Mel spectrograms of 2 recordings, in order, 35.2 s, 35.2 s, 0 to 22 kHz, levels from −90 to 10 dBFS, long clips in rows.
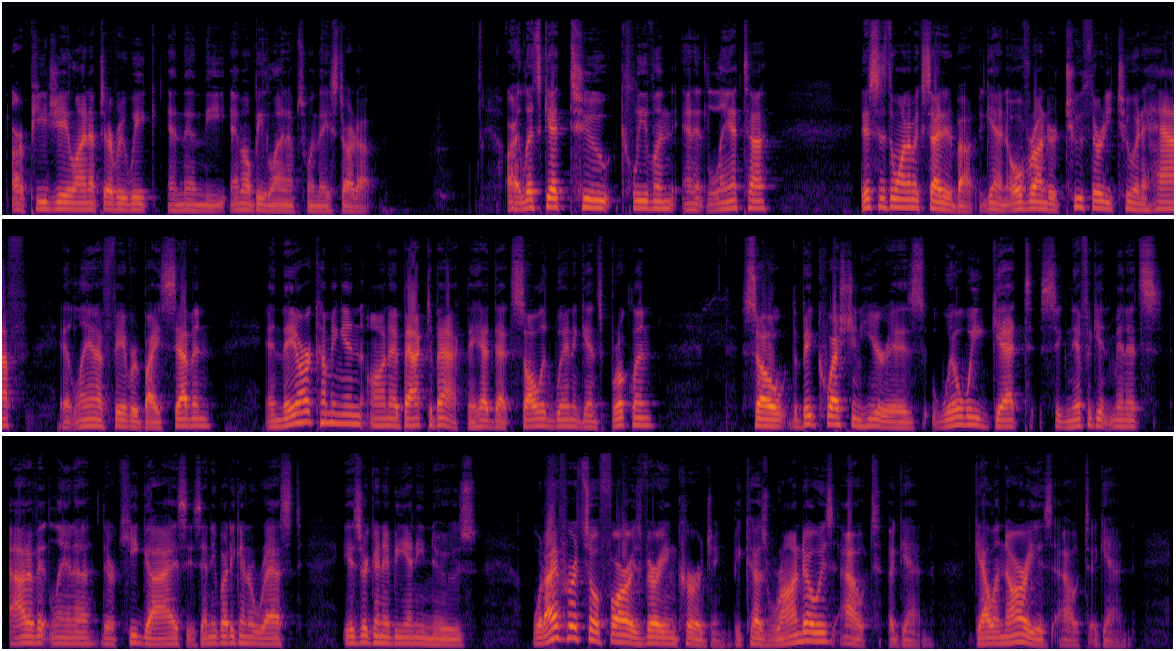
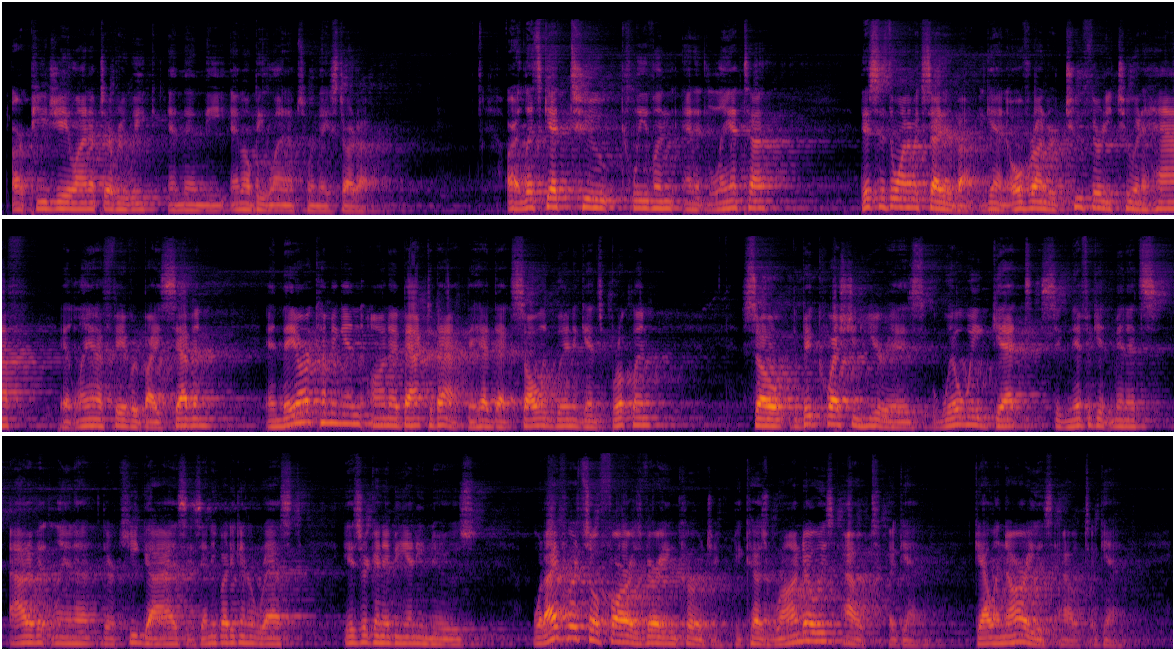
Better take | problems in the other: first | room echo; slight; dies away in 2.1 s

